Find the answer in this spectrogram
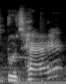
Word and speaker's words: Beauté: i very lovely subscribers actually phonetically pronounced which is French which I believe was boot a they said something like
